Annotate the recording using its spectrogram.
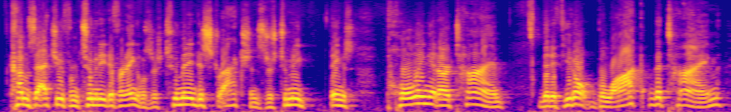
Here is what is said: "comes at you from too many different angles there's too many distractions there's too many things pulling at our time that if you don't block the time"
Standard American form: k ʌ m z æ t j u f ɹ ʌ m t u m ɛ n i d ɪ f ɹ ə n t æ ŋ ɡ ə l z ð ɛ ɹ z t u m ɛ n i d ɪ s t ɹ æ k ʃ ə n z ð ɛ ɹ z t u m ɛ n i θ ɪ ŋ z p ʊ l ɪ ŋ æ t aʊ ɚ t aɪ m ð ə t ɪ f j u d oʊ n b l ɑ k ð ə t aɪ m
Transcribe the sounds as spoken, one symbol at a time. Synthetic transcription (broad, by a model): k ʌ m z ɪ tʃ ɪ f ɹ ʌ m t u m ɛ n i d ɪ f ɹ ə n t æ ŋ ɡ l z ð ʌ ɹ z t u m ɛ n i d ɪ s t ɹ æ k ʃ ə n z ð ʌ ɹ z t u m ɛ n i θ ɪ ŋ z p ʊ l ɪ ŋ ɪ t aʊ ɚ t aɪ m ð ə t ɪ f j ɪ d oʊ n b l ɑ k ð ə t aɪ m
